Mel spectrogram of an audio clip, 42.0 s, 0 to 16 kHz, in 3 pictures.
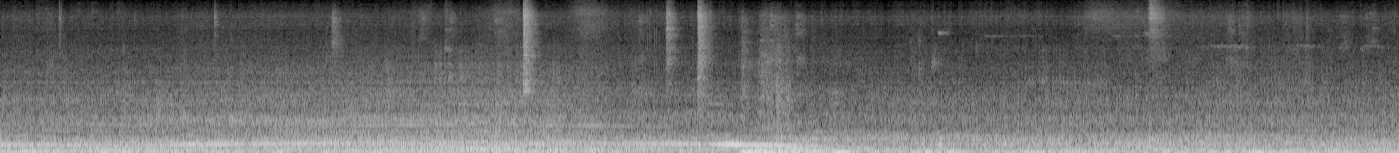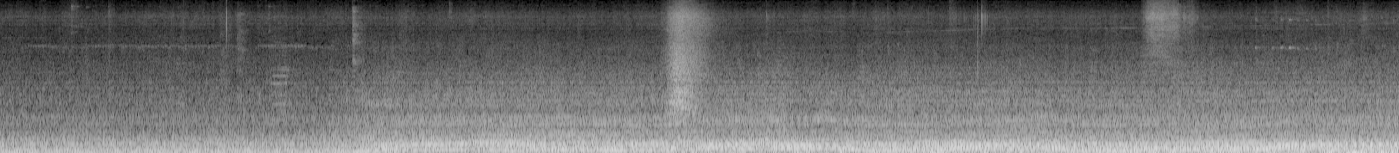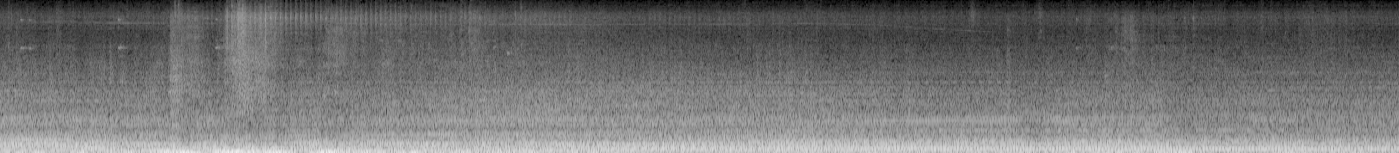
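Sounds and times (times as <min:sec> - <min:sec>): bus engine running: 0:00.0 - 0:41.9
air brake hisses: 0:10.8 - 0:12.5, 0:20.6 - 0:21.2, 0:25.4 - 0:26.0.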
